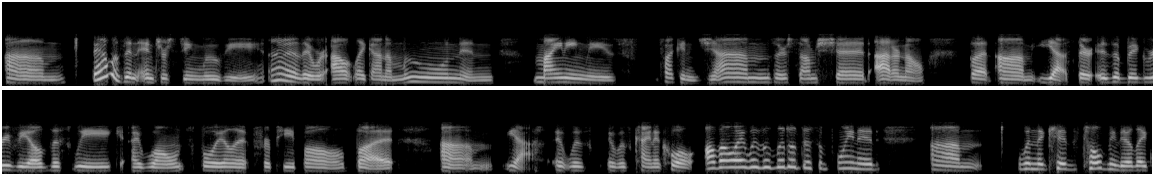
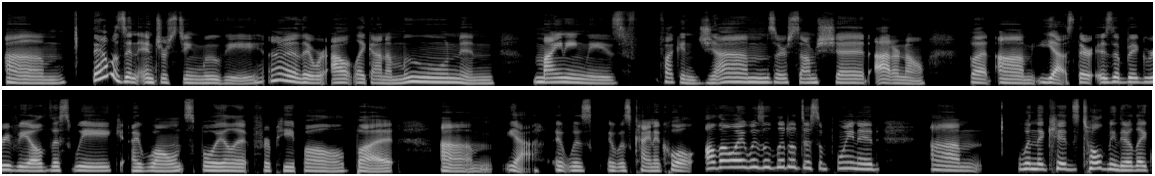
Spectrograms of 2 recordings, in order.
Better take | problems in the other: second | phone-call audio

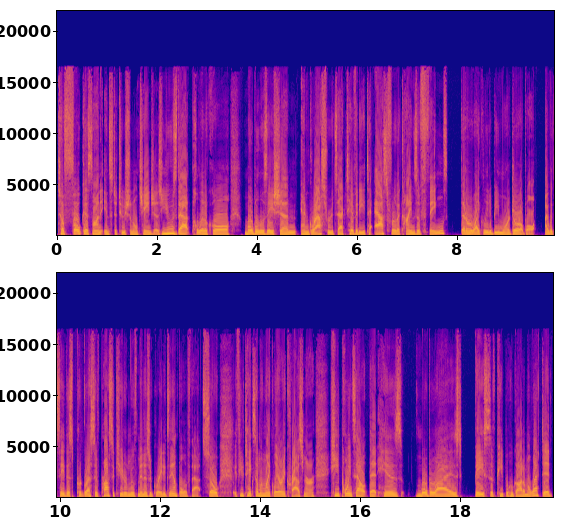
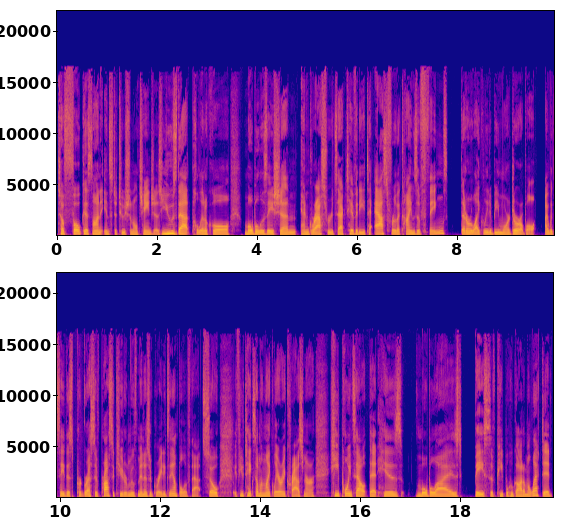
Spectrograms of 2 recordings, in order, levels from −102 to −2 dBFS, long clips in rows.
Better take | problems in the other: second | distortion; slight; 10 dB below the speech

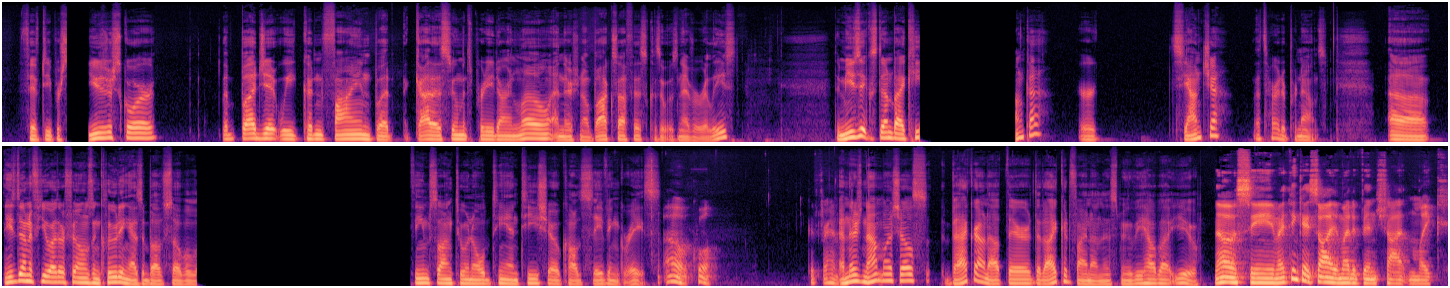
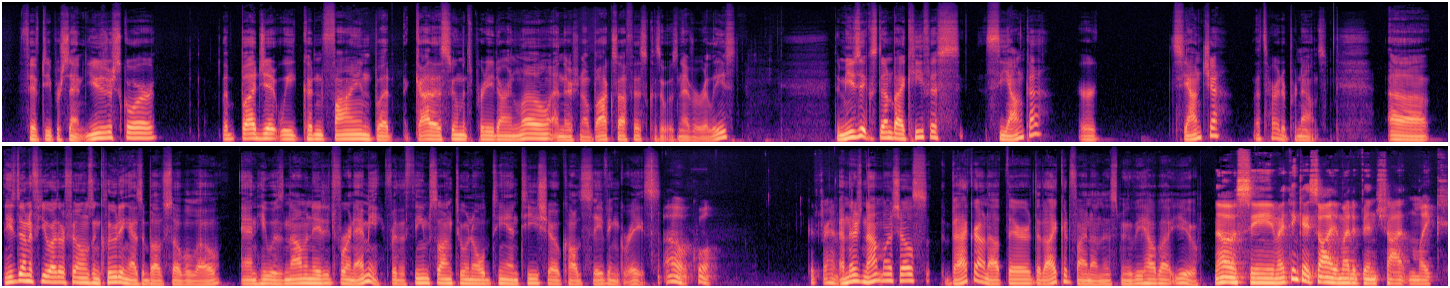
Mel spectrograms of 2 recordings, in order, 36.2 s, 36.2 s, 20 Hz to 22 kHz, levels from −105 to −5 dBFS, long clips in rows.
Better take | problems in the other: second | audio cutting out; at 1 s, at 11 s for 1 s and at 21 s for 2.5 s

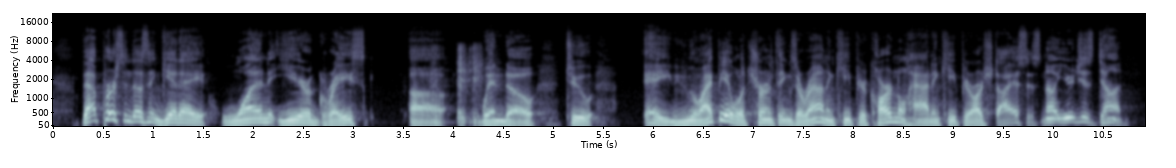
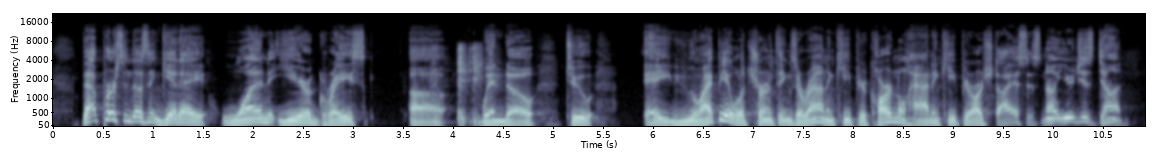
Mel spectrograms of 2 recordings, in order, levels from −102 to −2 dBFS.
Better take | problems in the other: second | muffled; slightly; fading above 2.5 kHz

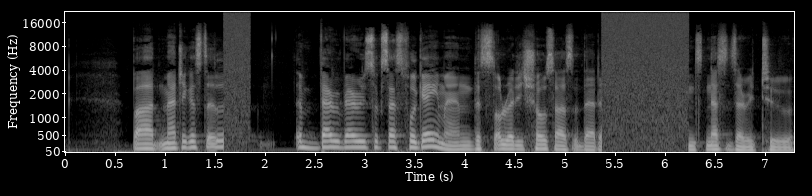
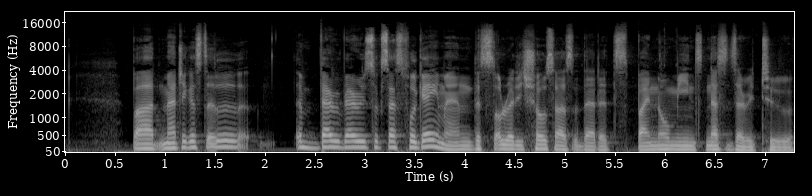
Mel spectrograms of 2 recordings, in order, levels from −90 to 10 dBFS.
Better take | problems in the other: second | audio cutting out; filled with static; at 1.5 s and at 5.5 s for 1 s

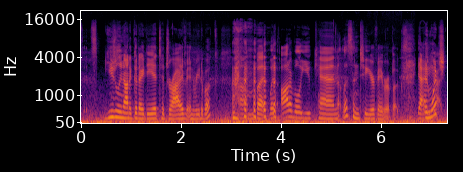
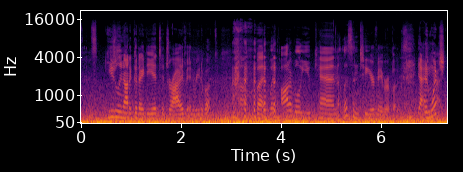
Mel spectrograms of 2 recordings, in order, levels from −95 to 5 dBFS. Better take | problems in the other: first | low rumble; loud; throughout; 8 dB below the speech; faint in the first

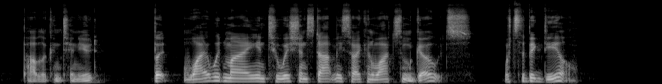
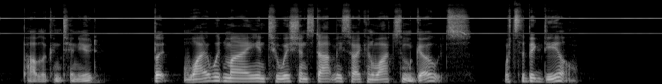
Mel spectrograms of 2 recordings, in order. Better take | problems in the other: first | high-pitched whine; loud; throughout; 9 kHz, 7 dB below the speech

